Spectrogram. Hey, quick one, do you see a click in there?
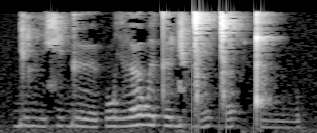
yes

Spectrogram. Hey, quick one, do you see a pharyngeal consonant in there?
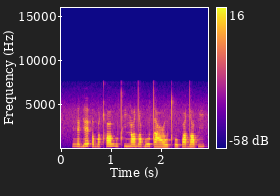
yes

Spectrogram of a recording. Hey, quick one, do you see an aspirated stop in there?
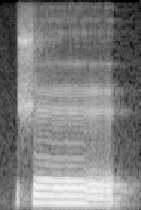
no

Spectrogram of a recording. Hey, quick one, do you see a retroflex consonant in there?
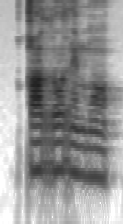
no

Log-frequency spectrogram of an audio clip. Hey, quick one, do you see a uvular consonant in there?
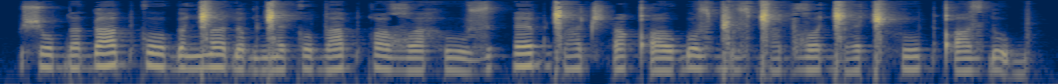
yes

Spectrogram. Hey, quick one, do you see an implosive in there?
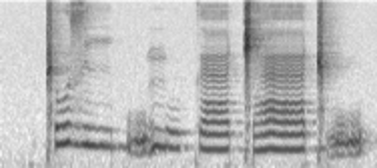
yes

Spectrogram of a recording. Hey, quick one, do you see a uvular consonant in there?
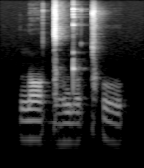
no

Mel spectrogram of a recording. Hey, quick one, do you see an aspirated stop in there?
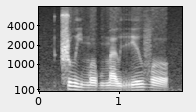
no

